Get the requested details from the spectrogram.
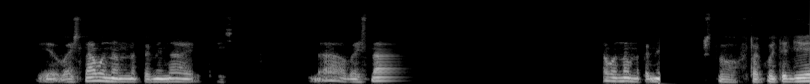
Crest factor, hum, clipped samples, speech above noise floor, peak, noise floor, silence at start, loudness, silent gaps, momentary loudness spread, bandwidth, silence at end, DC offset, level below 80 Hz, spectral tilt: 18 dB; 50 Hz at -60 dBFS; under 0.1%; over 67 dB; -8 dBFS; under -90 dBFS; 0.4 s; -24 LUFS; none; 13 LU; 9.6 kHz; 0 s; under 0.1%; -64 dBFS; -8.5 dB/octave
